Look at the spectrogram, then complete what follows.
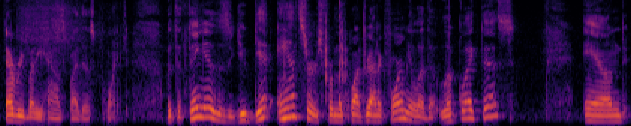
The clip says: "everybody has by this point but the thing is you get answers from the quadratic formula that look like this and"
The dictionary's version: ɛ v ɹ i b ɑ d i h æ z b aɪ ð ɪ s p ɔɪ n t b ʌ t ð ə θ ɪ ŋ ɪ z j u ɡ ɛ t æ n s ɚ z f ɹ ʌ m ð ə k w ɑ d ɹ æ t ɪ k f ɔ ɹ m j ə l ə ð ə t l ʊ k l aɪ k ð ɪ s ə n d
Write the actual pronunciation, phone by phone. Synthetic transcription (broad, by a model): ɛ v ɹ i b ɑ d i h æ z b aɪ ð ɪ s p ɔɪ n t b ʌ t ð ə θ ɪ ŋ ɪ z j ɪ ɡ ɛ t æ n s ɚ z f ɹ ʌ m ð ə k w ɑ d ɹ æ t ɪ k f ɔ ɹ m j l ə ð ə t l ʊ k l aɪ k ð ɪ s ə n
